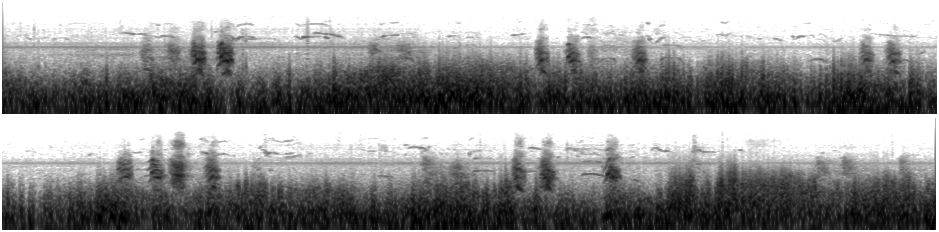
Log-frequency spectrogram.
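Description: Dogs barking in short, repeated calls that come in clusters every few seconds, over a steady low rumble of wind on the microphone.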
